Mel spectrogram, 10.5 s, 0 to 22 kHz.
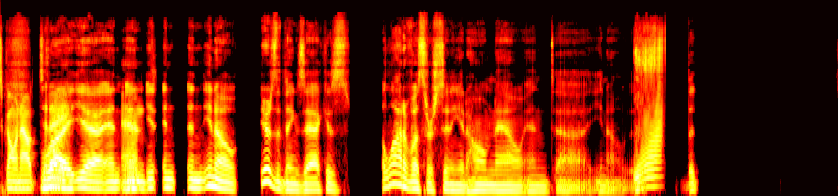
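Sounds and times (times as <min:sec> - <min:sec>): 
speech: 0:00.0 - 0:08.8
buzzy fart sound effect from video-call extension: 0:07.9 - 0:08.4.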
